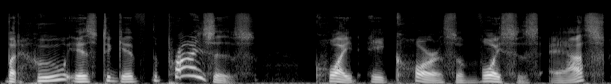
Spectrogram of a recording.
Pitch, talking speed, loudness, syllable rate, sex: 140 Hz, 130 wpm, -17 LUFS, 3.4 syllables/s, male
